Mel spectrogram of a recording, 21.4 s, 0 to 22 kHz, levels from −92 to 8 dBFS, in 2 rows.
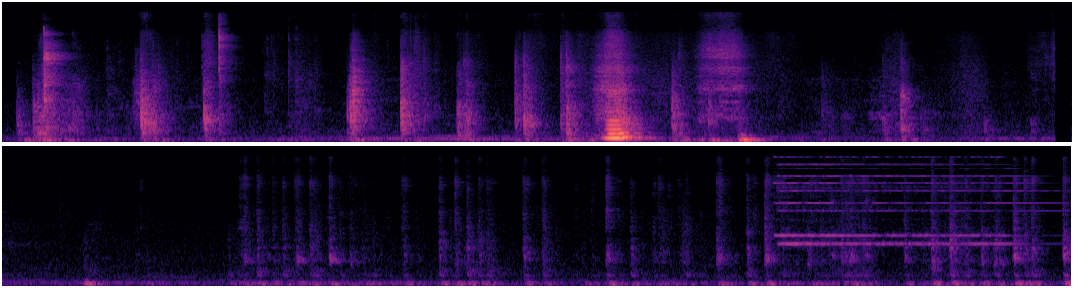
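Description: At 10.53 s the sound cuts out abruptly in mid-flow and the output stays silent for about 155 ms, picking up again at 10.71 s. The gap is short but clearly audible as a hole rather than a fade. This is a playback stall: the player most likely ran dry of buffered data, or its audio thread was held up, so nothing reached the output until it caught up and resumed.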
